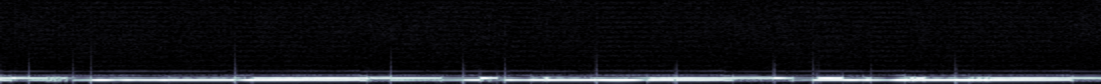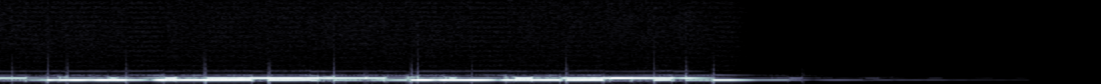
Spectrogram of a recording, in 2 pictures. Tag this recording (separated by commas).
Alarm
